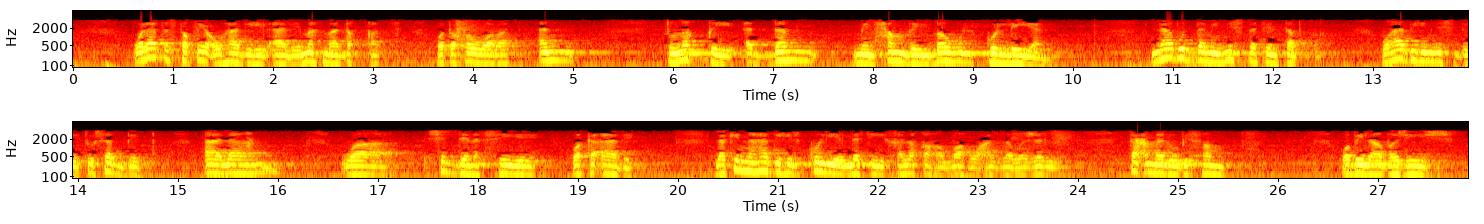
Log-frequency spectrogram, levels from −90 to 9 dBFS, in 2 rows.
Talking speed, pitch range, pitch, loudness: 80 wpm, 100-135 Hz, 120 Hz, -16 LUFS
